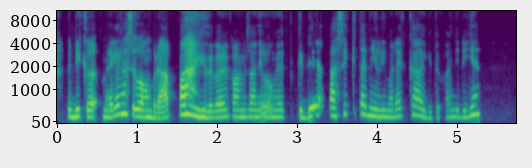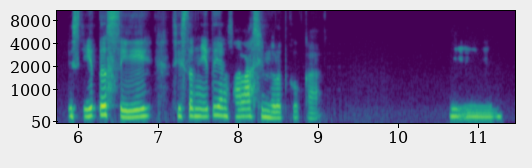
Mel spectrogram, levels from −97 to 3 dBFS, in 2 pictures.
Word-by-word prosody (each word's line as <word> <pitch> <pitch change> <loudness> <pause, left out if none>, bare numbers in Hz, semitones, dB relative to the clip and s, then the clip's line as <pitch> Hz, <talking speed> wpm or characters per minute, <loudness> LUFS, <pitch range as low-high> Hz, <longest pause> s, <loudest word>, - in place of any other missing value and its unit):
lebih 205 +1 +3
ke 200 - +2 0.2
mereka 190 +5 +1
ngasih 270 - +3
uang 195 -1 +4
berapa, 180 +11 +5
gitu 195 -3 +4
kan. 190 +1 +2
Kalau 200 0 -2
misalnya 200 0 -2
uangnya 195 0 -2 0.2
gede, 200 +5 +4 0.2
pasti 235 +3 0
kita 280 -4 -3
milih 205 -3 0
mereka, 225 +5 -4
gitu 160 -1 -13
kan. 190 +3 -11
Jadinya 200 +7 -2 0.6
di 225 - -5
situ 225 +3 +1
sih, 200 +4 0 0.2
sistemnya 220 -1 -2
itu 250 - -6
yang 230 -2 -1
salah 210 +2 -1
sih, 210 - -6
menurutku, 175 -1 -5
Kak. 155 -1 -15 1.6
Mhm. 100 - -6
200 Hz, 155 wpm, -19 LUFS, 190-225 Hz, 1.6 s, berapa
